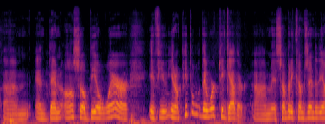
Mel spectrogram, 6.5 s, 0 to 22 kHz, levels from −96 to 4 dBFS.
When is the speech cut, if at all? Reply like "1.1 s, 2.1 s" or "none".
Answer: none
